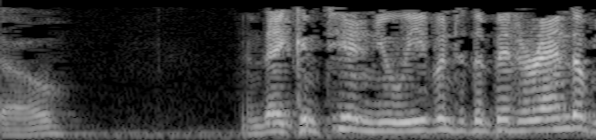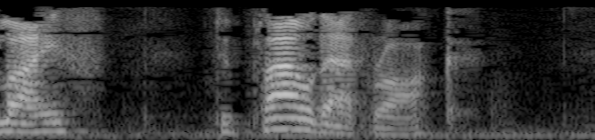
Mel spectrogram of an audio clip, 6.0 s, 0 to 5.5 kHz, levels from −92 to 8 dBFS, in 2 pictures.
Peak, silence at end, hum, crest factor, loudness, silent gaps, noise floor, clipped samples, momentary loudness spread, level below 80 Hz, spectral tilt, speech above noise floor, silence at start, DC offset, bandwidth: -2 dBFS; 0.7 s; none; 22 dB; -20 LUFS; none; -57 dBFS; under 0.1%; 22 LU; -64 dBFS; -6.5 dB/octave; 35 dB; 0 s; under 0.1%; 5 kHz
